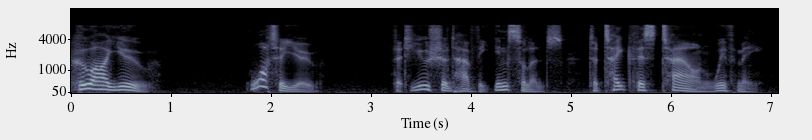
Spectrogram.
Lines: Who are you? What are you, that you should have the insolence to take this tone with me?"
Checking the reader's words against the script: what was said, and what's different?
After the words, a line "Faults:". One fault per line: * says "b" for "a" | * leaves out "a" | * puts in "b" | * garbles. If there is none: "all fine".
Who are you? What are you, that you should have the insolence to take this town with me?"
Faults:
* says "town" for "tone"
